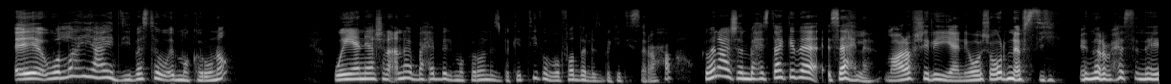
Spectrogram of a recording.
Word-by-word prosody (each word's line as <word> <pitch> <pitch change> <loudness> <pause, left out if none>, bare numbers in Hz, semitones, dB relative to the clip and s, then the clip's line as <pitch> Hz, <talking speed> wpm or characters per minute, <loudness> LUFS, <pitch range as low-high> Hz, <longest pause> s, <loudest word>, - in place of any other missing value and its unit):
آآ 255 +2 +7
والله 345 +8 -1
عادي، 285 -10 -1
باسلق 250 +1 -2
المكرونة، 200 +2 -2 1.1
ويعني 245 +4 +4
عشان 255 -2 -2
أنا 265 +5 -1
باحب 245 -1 -4
المكرونة 200 -2 -4
الاسباجيتي، 205 - -8
فبافضل 205 -2 -4
الاسباجيتي 160 -1 -13
الصراحة. 155 +1 -11 0.2
وكمان 290 +7 +1
عشان 285 -8 +2
باحسها 265 +4 +1
كده 320 -3 +2
سهلة 195 - +1
ما 180 - -9
أعرفش 245 +8 +1
ليه، 235 -4 0
يعني 175 +1 -2
هو 205 +2 +3
شعور 250 +3 +2
نفسي 205 -5 0 0.2
لأنه 255 +4 +4
أنا 250 - +4
باحس 290 +5 -5
إن 245 -1 +1
هي 245 -1 +3
240 Hz, 160 wpm, -21 LUFS, 200-270 Hz, 1.1 s, آآ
